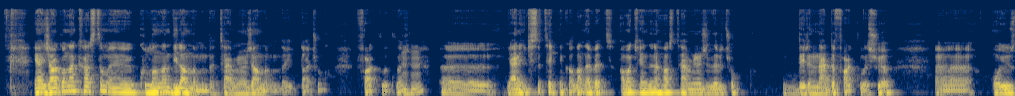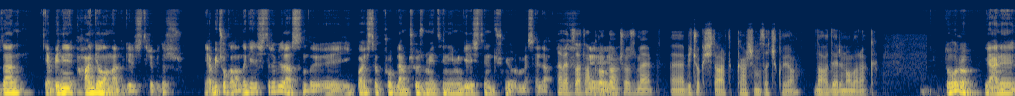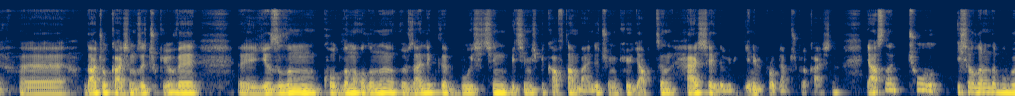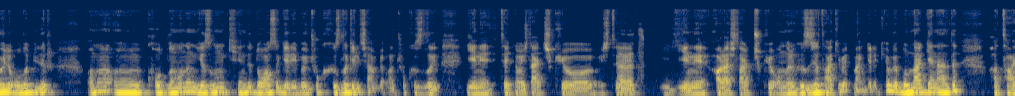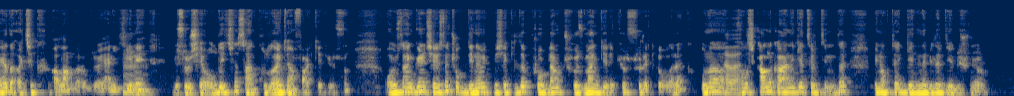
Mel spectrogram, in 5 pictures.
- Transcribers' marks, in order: tapping; static; distorted speech
- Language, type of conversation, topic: Turkish, podcast, İş değiştirme korkusunu nasıl yendin?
